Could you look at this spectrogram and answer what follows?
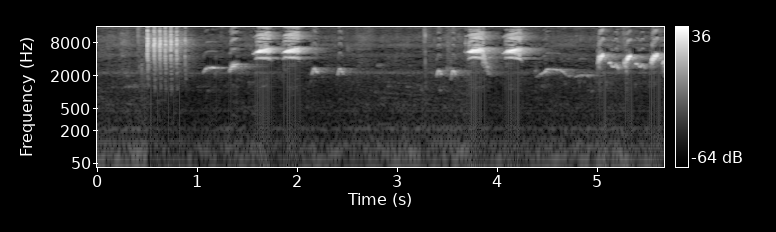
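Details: Brown-chested Jungle Flycatcher in full song, used as a lure to provoke reluctant birds, opening with a fast burst of clicks, then repeated rising whistles and sweet warbled phrases at irregular intervals.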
